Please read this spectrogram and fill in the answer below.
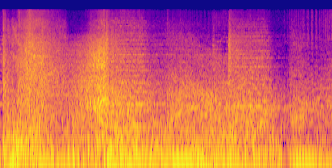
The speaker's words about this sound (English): Explosions. So many explosions.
